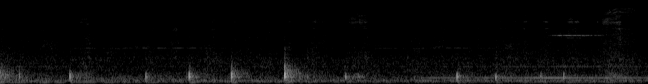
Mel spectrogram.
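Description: Chalk or marker writing on a board in a classroom, a series of soft, irregular taps and short strokes, fairly close, with no talk over them.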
